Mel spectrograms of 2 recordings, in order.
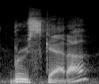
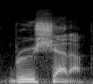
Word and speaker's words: bruschetta: Now, this word is hotly debated here in America because it has two correct pronunciations: brusetta and bruschetta, although I tend to think brusquetta is a little more authentic.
